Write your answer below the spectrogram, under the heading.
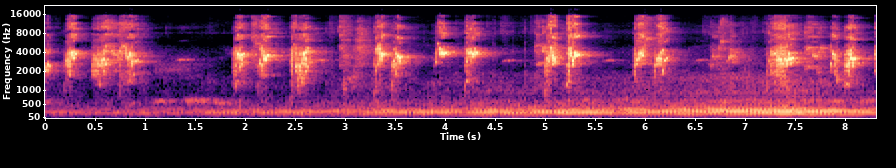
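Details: Javan myna chattering loudly and aggressively: a steady series of rough, scratchy squawks, roughly two per second, with uneven spacing and a low steady hum in the background.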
